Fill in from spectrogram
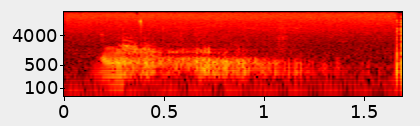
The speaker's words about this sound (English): What was that? It was weird. What was that noise? It was like a burp. Like a bubble from your stomach? It was a burp building up from the bottom of my stomach.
